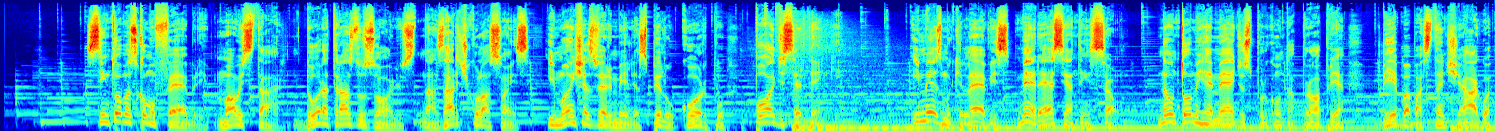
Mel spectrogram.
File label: Audio Spot Mosquito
